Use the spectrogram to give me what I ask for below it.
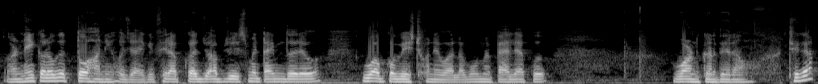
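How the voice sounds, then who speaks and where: The recording is muffled and has no room sound. A young man speaks at a brisk clip in a steady, medium-pitched voice, teaching English pronunciation in Hindi with some English; he explains step by step, repeats key words, and checks in often with "theek hai".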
